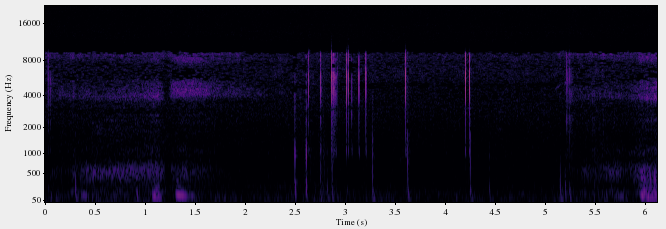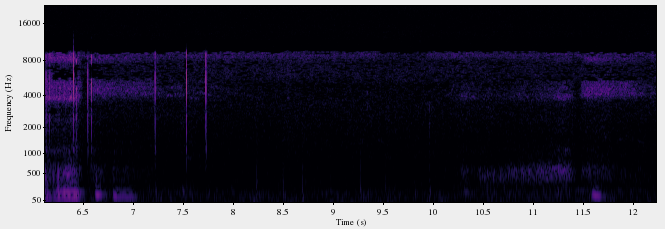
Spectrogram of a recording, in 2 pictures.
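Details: A Basset hound, Bongyi, asleep: low grumbling snores recur about every five seconds, interrupted by a series of sharp clicking or tapping noises in the middle.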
